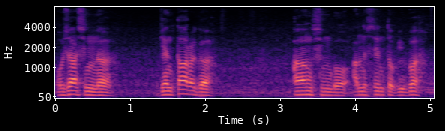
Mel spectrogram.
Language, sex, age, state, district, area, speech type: Manipuri, male, 30-45, Manipur, Senapati, rural, spontaneous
